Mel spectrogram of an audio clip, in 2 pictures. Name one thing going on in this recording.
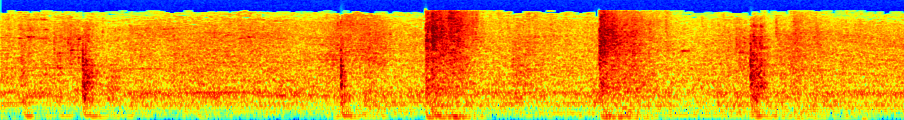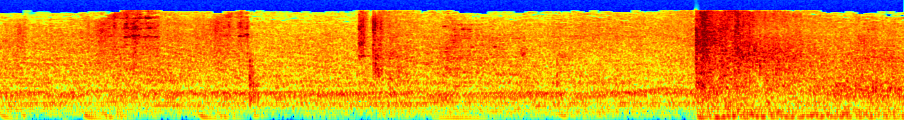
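A game car engine hums steadily while driving.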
